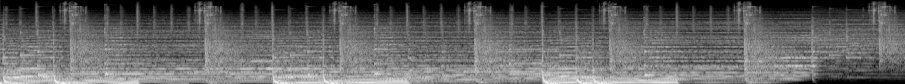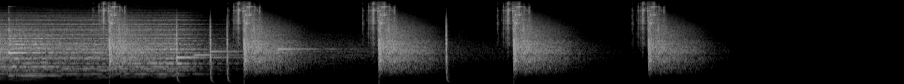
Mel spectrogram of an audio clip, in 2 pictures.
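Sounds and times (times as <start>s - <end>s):
R&B music: 0.0s - 13.6s.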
